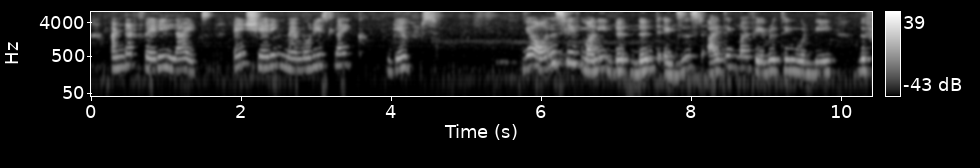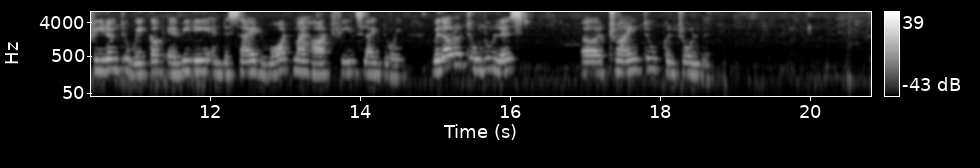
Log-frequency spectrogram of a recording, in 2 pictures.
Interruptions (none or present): none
